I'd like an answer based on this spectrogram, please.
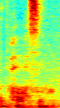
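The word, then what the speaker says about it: opossum: quiet but angry possum you don't pronounce that oh why is the o even there don't ask me but it's a possum a possum okay there's no o it's just possum possum it's a possum yes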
